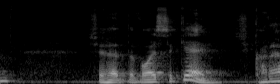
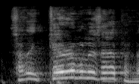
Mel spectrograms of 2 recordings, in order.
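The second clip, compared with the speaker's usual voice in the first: higher, louder, fast alarmed blurt; panicked friend; 13 semitones higher, 6 dB louder, faster than usual. Retold or imitated. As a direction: rush it out like bad news just hit. Friend phoning in a total flap.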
